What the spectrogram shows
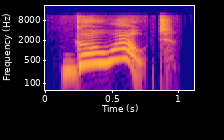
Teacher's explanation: The word out begins with an ow sound. To connect them smoothly, we naturally add a small w sound in the middle.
